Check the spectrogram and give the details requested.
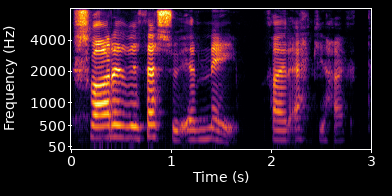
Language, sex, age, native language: Icelandic, male, 18-19, Icelandic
